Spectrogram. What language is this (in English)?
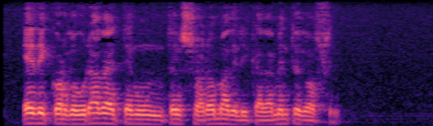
Galician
